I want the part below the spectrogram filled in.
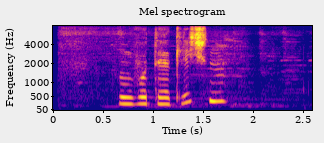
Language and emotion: Russian, positive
